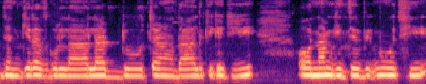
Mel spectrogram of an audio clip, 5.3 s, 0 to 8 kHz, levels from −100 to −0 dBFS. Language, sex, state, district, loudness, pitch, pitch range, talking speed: Garhwali, female, Uttarakhand, Tehri Garhwal, -13 LUFS, 215 Hz, 205-220 Hz, 155 wpm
